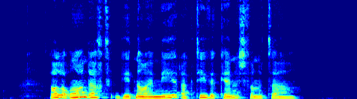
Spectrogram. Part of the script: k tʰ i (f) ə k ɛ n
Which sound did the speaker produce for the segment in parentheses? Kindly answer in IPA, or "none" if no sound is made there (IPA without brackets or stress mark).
v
